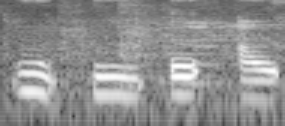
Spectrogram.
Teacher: व्रतमुखी जिसमें हमारा पूरा मुंह जो है, मुंह के जो ओठ हैं उनकी आकृति जो होती है गोल हो जाती है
